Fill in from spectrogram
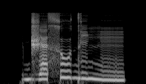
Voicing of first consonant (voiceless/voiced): voiced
